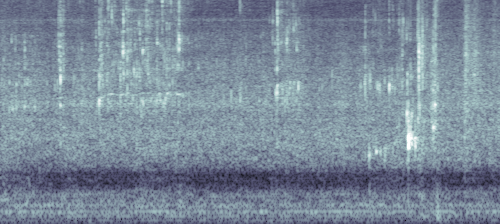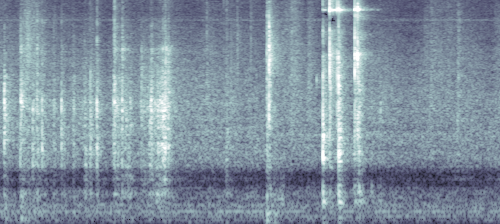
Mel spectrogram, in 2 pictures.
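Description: Faint liquid sounds from water with lemon and cucumber slices in a glass carafe, with scattered small clicks. About ten seconds in, three quick glass-on-glass clinks as a small glass is set upside down on the carafe's neck as a lid.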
